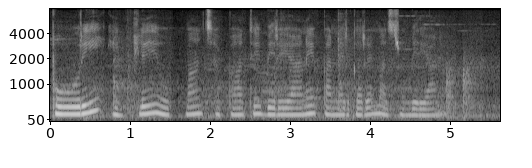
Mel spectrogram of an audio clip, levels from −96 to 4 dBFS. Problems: constant background noise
